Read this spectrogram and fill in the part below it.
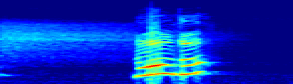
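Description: A young woman screams in fright into a microphone.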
